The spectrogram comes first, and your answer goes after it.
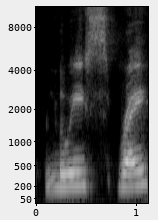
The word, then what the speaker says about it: Ray: Is it Ray, the last name? Yes. Yes, I thought I was pronouncing it.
